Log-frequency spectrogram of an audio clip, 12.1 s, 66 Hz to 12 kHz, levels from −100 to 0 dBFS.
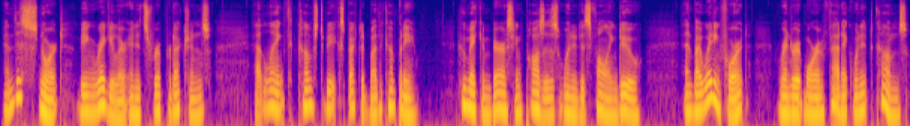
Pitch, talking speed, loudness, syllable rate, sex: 120 Hz, 190 wpm, -18 LUFS, 6.0 syllables/s, male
